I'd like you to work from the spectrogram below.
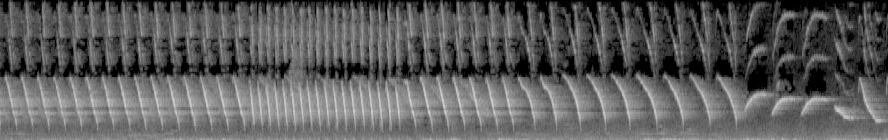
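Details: Canary master vocal for training birds: a fast, loud roll of falling whistled notes that speeds up, then slows into wider spaced sweeps, with light background noise.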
